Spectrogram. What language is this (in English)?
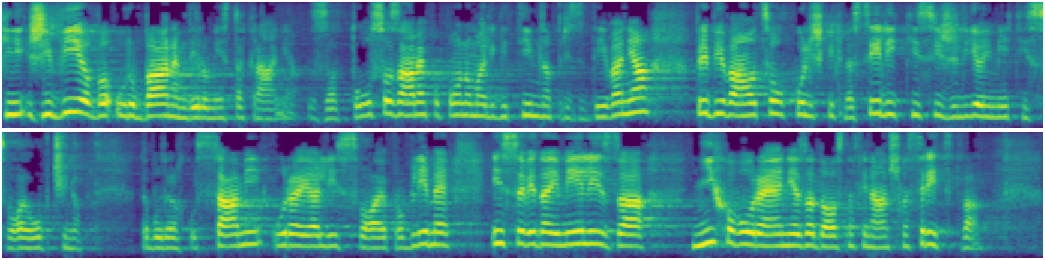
Slovenian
